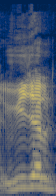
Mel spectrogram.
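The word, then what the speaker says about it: whistle: विजल तो यहां पे एच एंड टी क्या होता था?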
